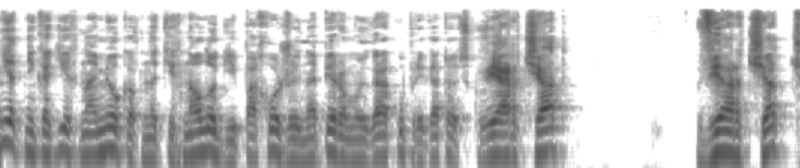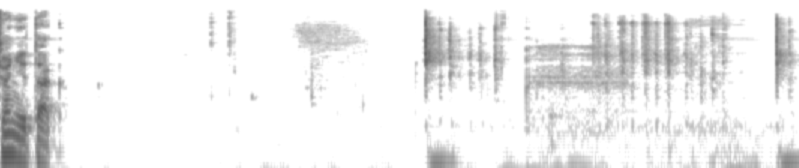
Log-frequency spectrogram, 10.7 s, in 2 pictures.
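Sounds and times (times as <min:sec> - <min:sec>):
speech: 0:00.0 - 0:04.0, 0:04.6 - 0:05.8
computer keyboard typing a search query: 0:06.7 - 0:07.1, 0:08.1 - 0:10.6.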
